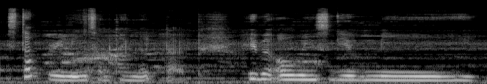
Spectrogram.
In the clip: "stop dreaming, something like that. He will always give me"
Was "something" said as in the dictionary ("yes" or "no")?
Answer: no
